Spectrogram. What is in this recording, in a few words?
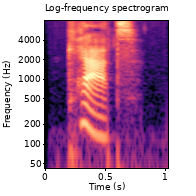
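"cat", English; FoodChain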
